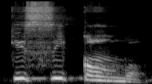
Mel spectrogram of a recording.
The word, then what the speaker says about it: Kikongo: Mas, na verdade, esse termo é Quixicongo. Tá vendo? Quixicongo. Não é Quixicongo. Porque se fosse pronunciado Quixicongo, saía muito mal.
